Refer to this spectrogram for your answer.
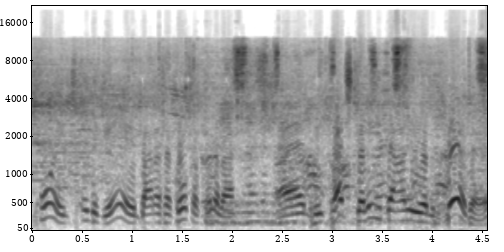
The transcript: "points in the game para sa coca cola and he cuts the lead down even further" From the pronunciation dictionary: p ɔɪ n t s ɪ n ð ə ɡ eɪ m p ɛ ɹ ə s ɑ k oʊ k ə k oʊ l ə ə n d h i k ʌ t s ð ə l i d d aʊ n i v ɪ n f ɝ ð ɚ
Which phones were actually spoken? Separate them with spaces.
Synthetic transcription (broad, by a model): p ɔɪ n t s ɪ n ð ə ɡ eɪ m b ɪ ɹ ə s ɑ k oʊ k ə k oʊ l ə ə n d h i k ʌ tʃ ð ə l i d d aʊ n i ɪ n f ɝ ð ɚ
